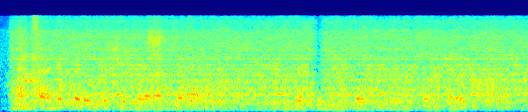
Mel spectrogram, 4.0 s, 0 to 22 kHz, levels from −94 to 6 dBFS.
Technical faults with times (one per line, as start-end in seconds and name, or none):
0.00-0.07 speech suppressed in double talk
0.00-3.96 other side's voice leaking through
